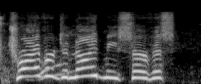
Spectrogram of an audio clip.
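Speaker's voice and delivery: squeaky cartoon mouse. Saying the driver denied service, in a voice like Mickey Mouse. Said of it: "What's with that voice?".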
